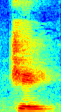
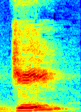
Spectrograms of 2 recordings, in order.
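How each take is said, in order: First: "dje" with no final l; Godié pronunciation. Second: "jail" closing on an l; English pronunciation. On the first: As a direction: cut "jail" down to an open djè. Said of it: "en gaudier, nous on dit". (« dje » à la godié, sans l final) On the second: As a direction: sound the final l of "jail". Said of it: "les Anglais appellent les prisons". (« jail » à l'anglaise, avec le l final) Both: Shown as a demonstration.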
